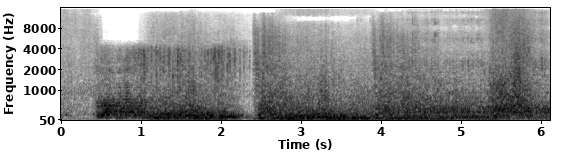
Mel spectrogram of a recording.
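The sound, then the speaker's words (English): A coat set on fire goes up in a whoosh of flame: a loud, rushing roar begins abruptly, dips briefly, then surges again and keeps roaring steadily to the end. “Oh, it's really going up. Wow. Yeah. And that really burns very quick. It's gone. It's like went up in a big whoosh of smoke and flame.”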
